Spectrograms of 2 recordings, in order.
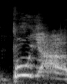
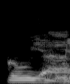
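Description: First: It is said with excited, hyped energy. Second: It is said flat and unenthusiastic.

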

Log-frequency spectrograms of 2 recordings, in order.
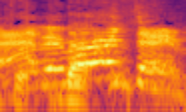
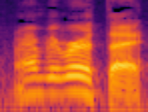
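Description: First: It is said loudly, with lots of energy. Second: It is said quietly, without much energy. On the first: It is an unusually enthusiastic birthday greeting. "he said it so loud that I heard it from in there" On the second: It is an ordinary, routine birthday greeting. "Usually for birthdays, he's like"

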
